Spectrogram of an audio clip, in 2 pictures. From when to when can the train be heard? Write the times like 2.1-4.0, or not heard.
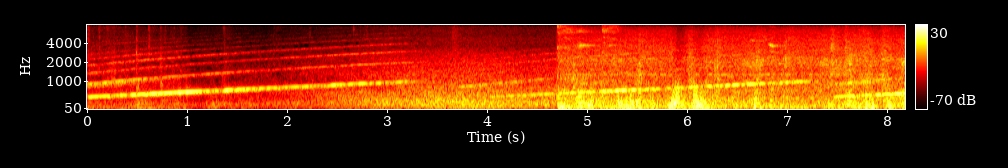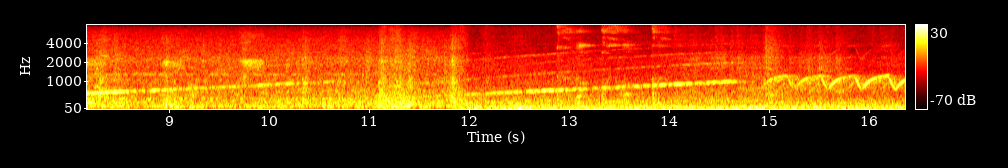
4.7-16.3.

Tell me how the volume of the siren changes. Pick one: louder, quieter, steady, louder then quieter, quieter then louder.
steady.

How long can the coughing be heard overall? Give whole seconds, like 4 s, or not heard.
2 s.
